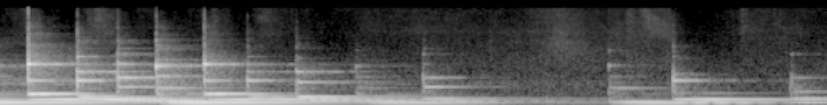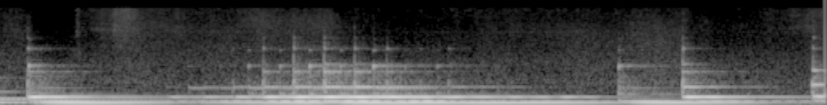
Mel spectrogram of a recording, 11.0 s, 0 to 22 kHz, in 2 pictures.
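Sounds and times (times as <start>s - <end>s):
marimba notes: 0.0s - 11.0s.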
